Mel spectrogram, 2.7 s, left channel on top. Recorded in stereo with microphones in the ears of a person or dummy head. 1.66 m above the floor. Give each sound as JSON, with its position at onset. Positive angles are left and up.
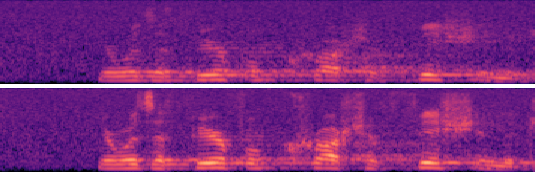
{"t": 0.5, "sound": "a man speaking", "side_deg": -65, "distance_m": 1.7}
